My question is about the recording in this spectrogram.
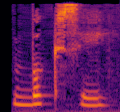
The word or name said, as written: booksy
